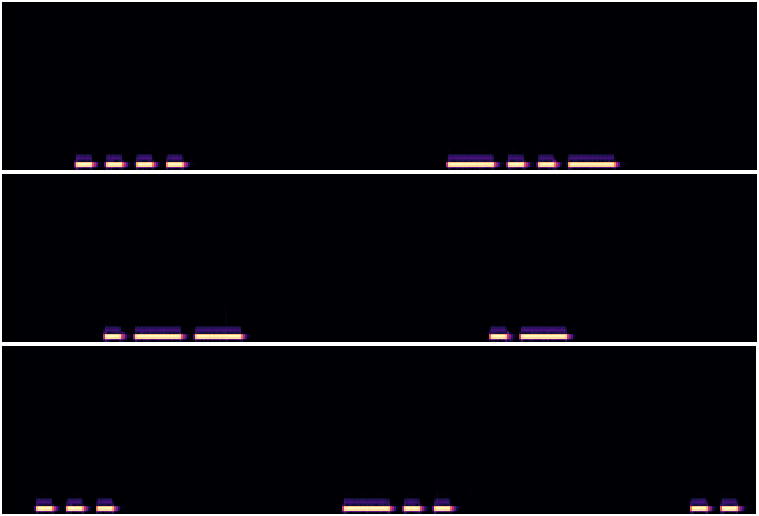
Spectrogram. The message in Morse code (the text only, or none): H X W A S D I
